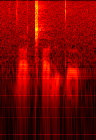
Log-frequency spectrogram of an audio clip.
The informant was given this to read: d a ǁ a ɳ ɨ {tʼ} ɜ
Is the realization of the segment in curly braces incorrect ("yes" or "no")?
yes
